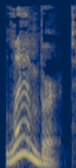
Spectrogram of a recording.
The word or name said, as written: lambert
